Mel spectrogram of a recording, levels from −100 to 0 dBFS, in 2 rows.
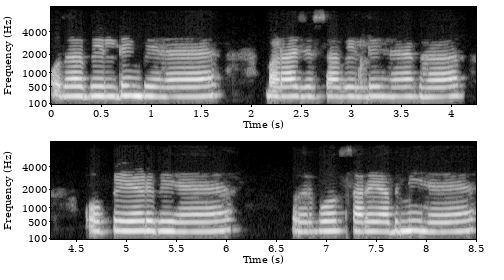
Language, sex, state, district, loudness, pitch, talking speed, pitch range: Hindi, female, Uttar Pradesh, Jalaun, -15 LUFS, 255 Hz, 125 wpm, 250-265 Hz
